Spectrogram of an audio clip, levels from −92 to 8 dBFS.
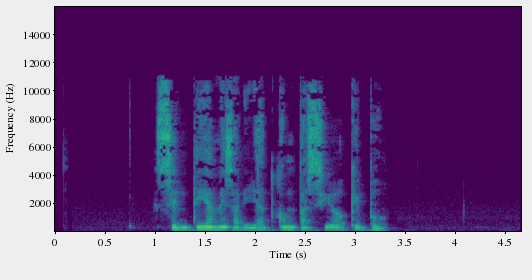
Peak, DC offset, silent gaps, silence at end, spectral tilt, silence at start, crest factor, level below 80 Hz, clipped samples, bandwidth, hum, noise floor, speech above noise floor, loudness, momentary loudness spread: -10 dBFS; under 0.1%; none; 1.35 s; -4 dB/octave; 1 s; 18 dB; -66 dBFS; under 0.1%; 11.5 kHz; none; -75 dBFS; 50 dB; -25 LUFS; 10 LU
